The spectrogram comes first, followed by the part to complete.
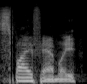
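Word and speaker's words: Spy × Family: So Spy Family is written out Spy X Family, but it is pronounced Spy Family.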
